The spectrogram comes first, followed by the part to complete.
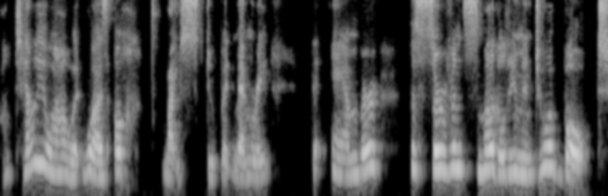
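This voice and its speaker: Kindly old knitter, read by a woman: unhurried, scattered, softly fussy. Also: a little high. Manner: flustered and rambling. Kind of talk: readers theatre reading.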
